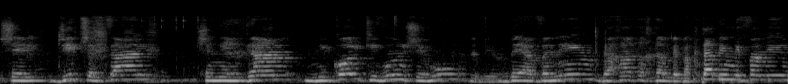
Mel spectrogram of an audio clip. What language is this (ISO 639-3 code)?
heb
